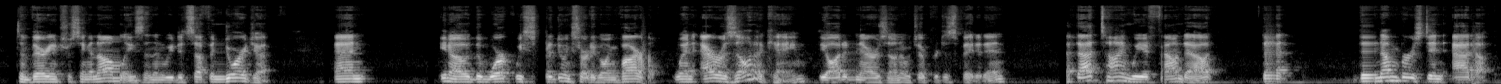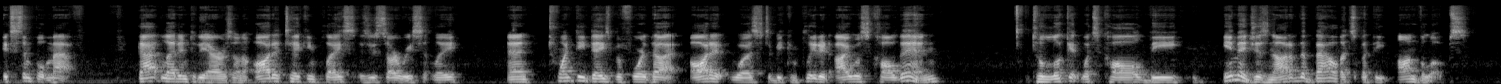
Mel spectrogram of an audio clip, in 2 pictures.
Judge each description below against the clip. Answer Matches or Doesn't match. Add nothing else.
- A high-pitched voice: Doesn't match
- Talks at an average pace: Matches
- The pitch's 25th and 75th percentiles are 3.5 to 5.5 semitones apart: Matches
